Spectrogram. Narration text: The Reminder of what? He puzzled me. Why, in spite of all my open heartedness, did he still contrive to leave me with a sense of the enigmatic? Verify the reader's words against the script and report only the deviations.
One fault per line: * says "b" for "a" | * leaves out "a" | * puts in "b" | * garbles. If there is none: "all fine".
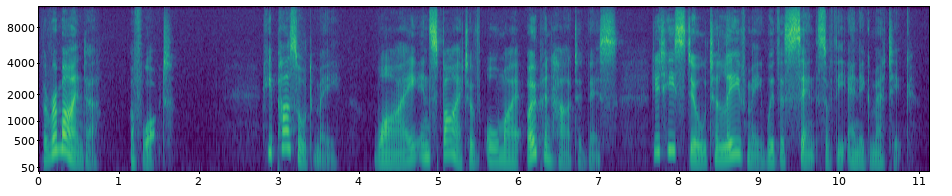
* leaves out "contrive"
